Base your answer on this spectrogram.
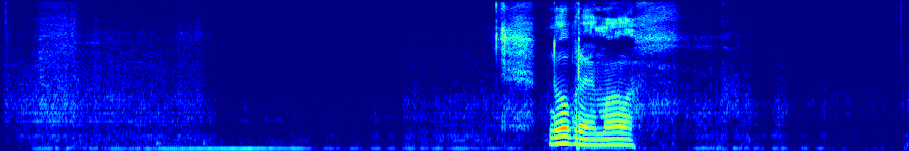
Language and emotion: Russian, sad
